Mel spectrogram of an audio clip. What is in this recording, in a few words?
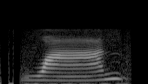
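"waan5", Cantonese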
